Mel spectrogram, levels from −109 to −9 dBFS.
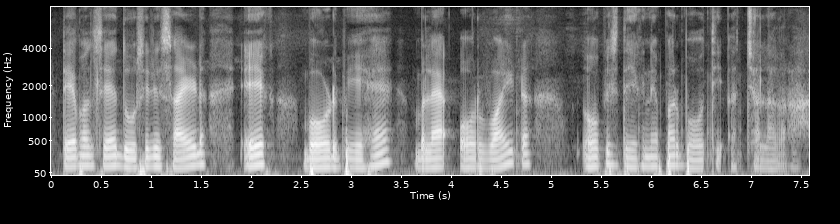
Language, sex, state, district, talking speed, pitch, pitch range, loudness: Hindi, male, Uttar Pradesh, Saharanpur, 160 wpm, 120 Hz, 110-135 Hz, -20 LUFS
